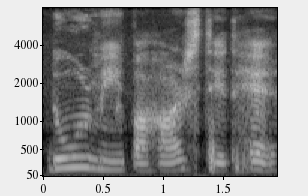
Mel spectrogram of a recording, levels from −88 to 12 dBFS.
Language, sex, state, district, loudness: Hindi, male, Assam, Kamrup Metropolitan, -16 LUFS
